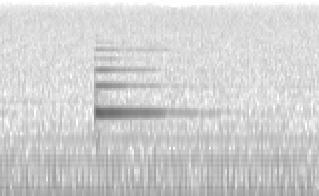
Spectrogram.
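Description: A keyboard plays a single note that rings and fades.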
